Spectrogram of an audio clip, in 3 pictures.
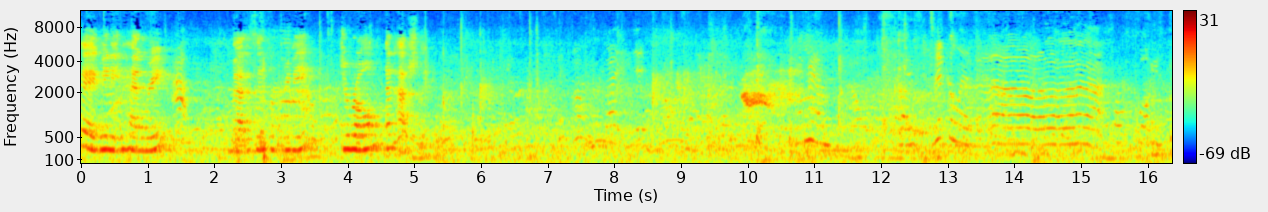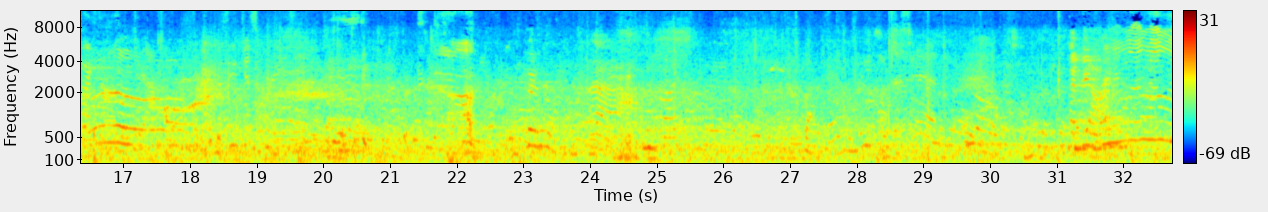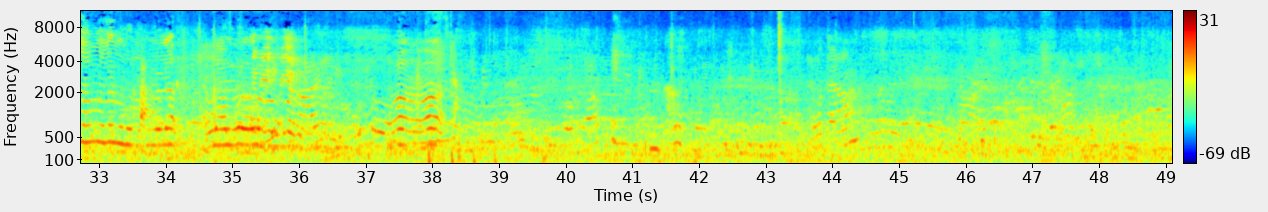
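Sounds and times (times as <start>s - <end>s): children chattering: 0.0s - 49.0s.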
